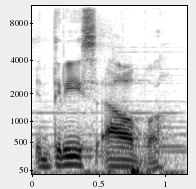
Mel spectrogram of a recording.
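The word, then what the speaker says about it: Idris Elba: character who's played by Idris Alba or Idris Idris Alba that's how you actually pronounce it hey um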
